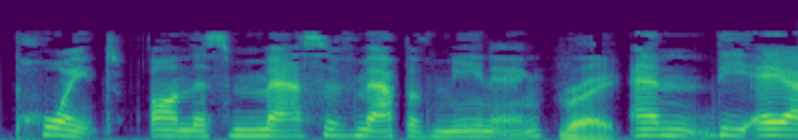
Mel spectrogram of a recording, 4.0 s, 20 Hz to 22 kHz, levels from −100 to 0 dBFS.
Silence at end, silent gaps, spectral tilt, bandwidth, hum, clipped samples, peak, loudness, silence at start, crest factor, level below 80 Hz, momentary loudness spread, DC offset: 0 s; none; -5 dB/octave; 8.8 kHz; none; under 0.1%; -8 dBFS; -26 LUFS; 0.1 s; 18 dB; -48 dBFS; 7 LU; under 0.1%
